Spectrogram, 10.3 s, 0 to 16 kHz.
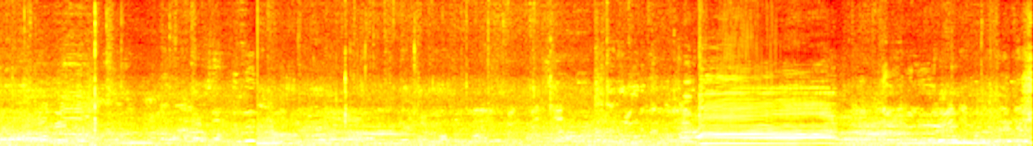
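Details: At a Bangladeshi cattle market in Comilla on a Tuesday in August 2024, a market selling six-month-old Sahiwal bull calves: men haggle over prices, then a loud, rich moo rises and holds for over a second before the chatter resumes.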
